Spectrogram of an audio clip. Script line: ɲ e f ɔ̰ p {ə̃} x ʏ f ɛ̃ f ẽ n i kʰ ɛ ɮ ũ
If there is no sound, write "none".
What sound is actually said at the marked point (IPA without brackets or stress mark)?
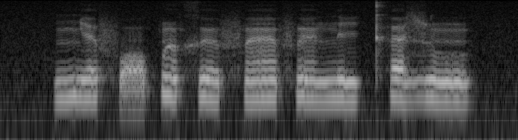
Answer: ə̃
